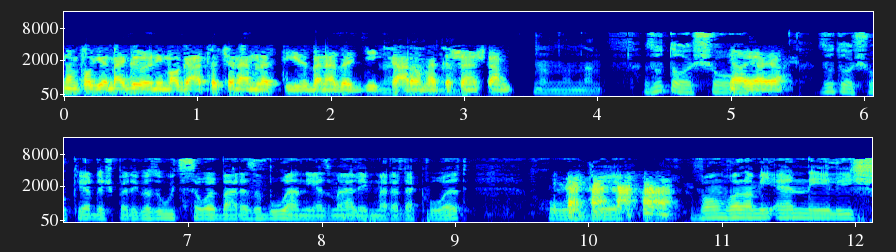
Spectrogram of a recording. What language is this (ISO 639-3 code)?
hun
